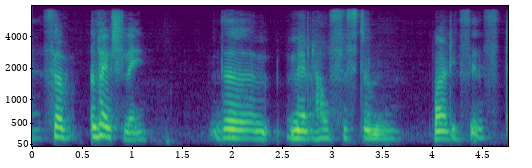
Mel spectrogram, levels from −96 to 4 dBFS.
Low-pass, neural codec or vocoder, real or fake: 7.2 kHz; codec, 44.1 kHz, 2.6 kbps, SNAC; fake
